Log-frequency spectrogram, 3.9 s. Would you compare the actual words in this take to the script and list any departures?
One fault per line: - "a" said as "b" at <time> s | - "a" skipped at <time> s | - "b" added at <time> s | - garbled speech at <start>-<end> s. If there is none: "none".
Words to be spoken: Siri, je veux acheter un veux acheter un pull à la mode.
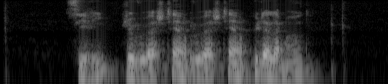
none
